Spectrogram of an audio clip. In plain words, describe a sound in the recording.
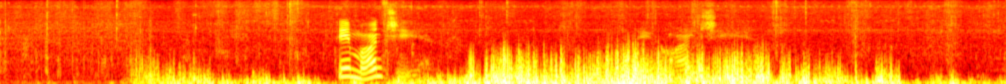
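A horse tears and crunches grass close by.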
